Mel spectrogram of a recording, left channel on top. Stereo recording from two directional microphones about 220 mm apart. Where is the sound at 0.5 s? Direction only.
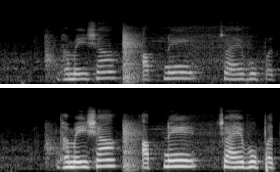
45° right (ahead or behind).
